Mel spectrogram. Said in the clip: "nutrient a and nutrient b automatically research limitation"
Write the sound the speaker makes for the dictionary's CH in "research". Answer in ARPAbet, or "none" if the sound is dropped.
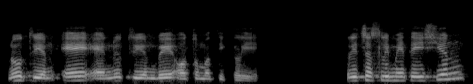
S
